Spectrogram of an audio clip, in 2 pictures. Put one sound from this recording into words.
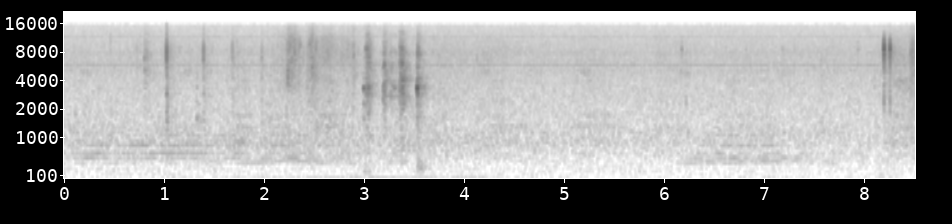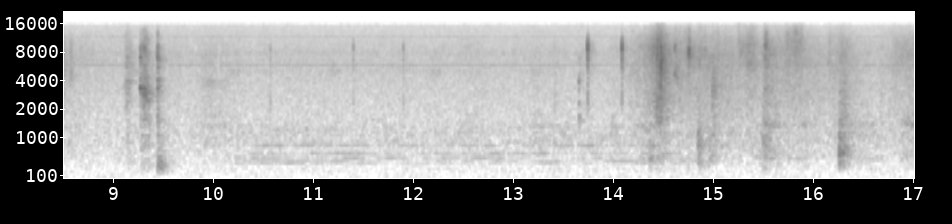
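Crumpled paper dabs and crinkles against a board in short bursts.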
